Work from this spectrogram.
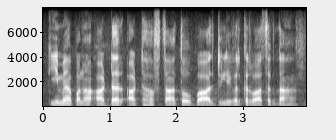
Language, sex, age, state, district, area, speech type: Punjabi, male, 18-30, Punjab, Pathankot, urban, read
